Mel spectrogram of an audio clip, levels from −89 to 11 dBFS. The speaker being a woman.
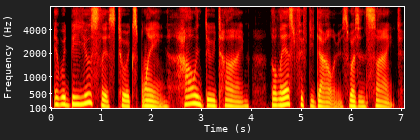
Yes: female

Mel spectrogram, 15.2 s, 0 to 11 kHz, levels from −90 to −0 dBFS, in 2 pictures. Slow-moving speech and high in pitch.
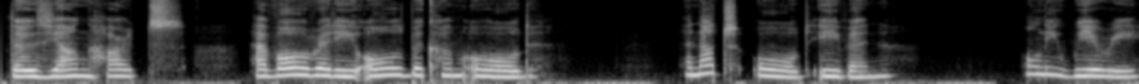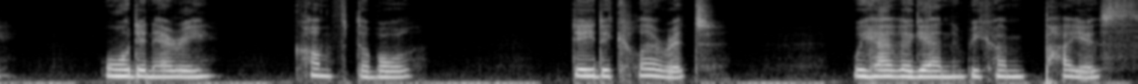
Yes: slow, 85 wpm; high, 215 Hz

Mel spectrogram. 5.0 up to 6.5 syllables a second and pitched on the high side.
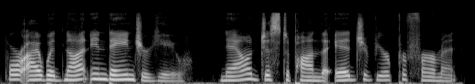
No: 4.8 syllables/s; high, 195 Hz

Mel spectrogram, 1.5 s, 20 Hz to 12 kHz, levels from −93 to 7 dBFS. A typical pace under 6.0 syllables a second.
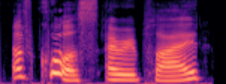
Yes: 5.0 syllables/s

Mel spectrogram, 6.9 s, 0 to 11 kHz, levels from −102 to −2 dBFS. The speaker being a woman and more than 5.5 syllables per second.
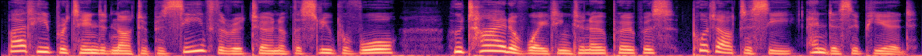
Yes: female; 6.1 syllables/s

